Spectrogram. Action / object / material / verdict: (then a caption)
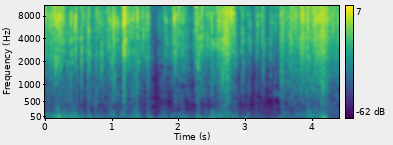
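scrape / thin paper bag / paper / none. Fingertips squeeze and crinkle a thin, light, hollow paper bag or wrapping printed with a Daily Prophet newspaper design, held up close. Dense, bright crackling rustles run continuously with brief dips, over a soft low rumble.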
